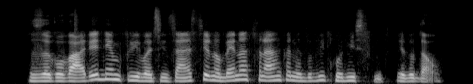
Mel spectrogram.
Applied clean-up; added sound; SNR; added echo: neural mask model DeepFilterNet 3.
